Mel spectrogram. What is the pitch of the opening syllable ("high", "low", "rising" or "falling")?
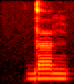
low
